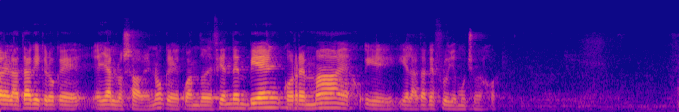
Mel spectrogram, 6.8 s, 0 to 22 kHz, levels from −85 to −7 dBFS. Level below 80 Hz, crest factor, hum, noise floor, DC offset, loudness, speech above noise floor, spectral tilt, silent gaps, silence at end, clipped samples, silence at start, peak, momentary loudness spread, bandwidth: -78 dBFS; 22 dB; none; -60 dBFS; under 0.1%; -30 LUFS; 30 dB; -4.5 dB/octave; none; 1.85 s; under 0.1%; 0 s; -10 dBFS; 12 LU; 10 kHz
